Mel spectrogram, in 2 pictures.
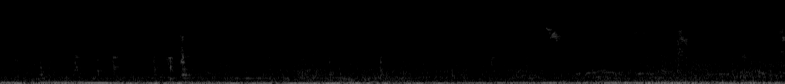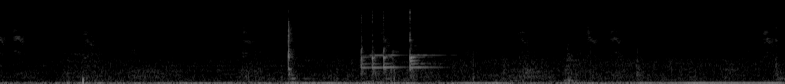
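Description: Scattered small metallic clicks of pliers working a drum-brake shoe hold-down spring and cap onto its pin, with a cluster of louder clicks about eleven to twelve seconds in. Faint bird chirps and a low steady rumble sit underneath.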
